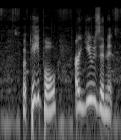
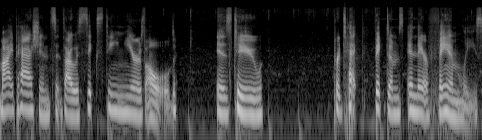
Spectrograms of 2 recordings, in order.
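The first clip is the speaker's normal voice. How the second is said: slow, mocking parody take-off; 3 semitones lower than usual. Quoting what she said about her passion, mocking imitation of her. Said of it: "what did she say?".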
